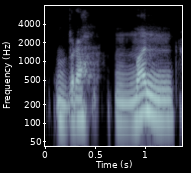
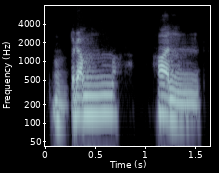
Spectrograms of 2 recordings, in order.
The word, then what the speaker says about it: brahman: sometimes is said that in the word brahman, so the ma has to be pronounced first and then ha.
